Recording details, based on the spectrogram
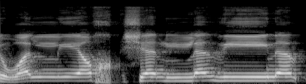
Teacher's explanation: سب سے پہلے وَلْيَخْشَ الَّذِينَ، خا کا خیال رکھیے گا، اور شین کے اندر صفت تفشی ہے، آواز اس میں پھیلتی ہے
